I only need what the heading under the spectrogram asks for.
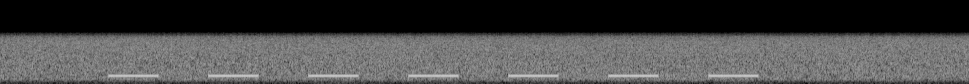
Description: Telephone call progress tone (single-tone plan, as in Europe, Japan and elsewhere), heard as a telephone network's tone, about 400 Hz, 0.5 s on and 0.5 s off, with phone line noise. Busy tone.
